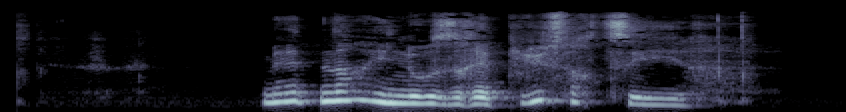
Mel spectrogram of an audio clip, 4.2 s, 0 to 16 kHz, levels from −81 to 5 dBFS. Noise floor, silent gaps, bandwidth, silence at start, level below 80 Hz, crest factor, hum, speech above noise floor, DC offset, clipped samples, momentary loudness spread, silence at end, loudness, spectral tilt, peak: -72 dBFS; none; 11.5 kHz; 1.3 s; -76 dBFS; 16 dB; none; 50 dB; under 0.1%; under 0.1%; 15 LU; 0.5 s; -22 LUFS; -4 dB/octave; -8 dBFS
